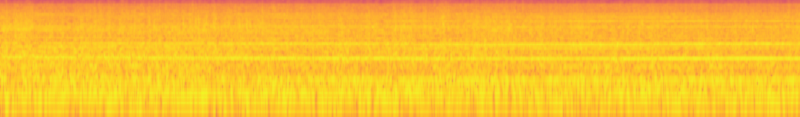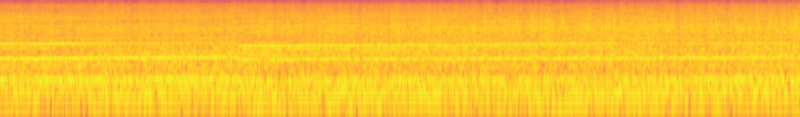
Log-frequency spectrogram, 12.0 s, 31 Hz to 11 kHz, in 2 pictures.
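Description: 125cc single-cylinder two-stroke shifter kart engine running hard at high revs, recorded onboard. Its note sags slowly, drops in a small step about eight seconds in, then climbs again, over steady wind and tyre noise.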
